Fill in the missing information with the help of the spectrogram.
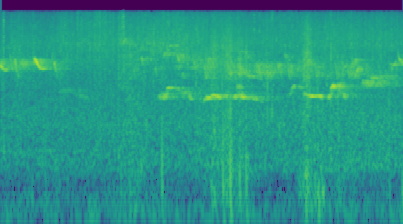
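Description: Woodland birds singing: short high hooked chirps repeated over and over, joined in the middle by a lower whistled song, over a steady outdoor hiss. A couple of sharp snaps stand out near the start.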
